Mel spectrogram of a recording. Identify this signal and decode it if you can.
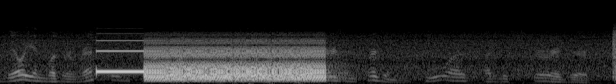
POCSAG pager data (1200 baud), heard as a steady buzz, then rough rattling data, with a squelch burst at the end.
